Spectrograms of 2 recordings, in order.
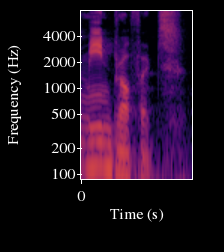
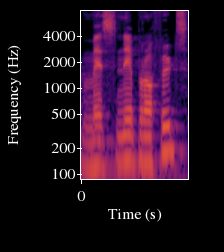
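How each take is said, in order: First: The first word is said as 'meen' with no s. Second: The first word is said as 'mes-nay' with s. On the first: The speaker calls it right. "It's मीन profits" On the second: The speaker calls it wrong. "It's not मैसने profits"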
